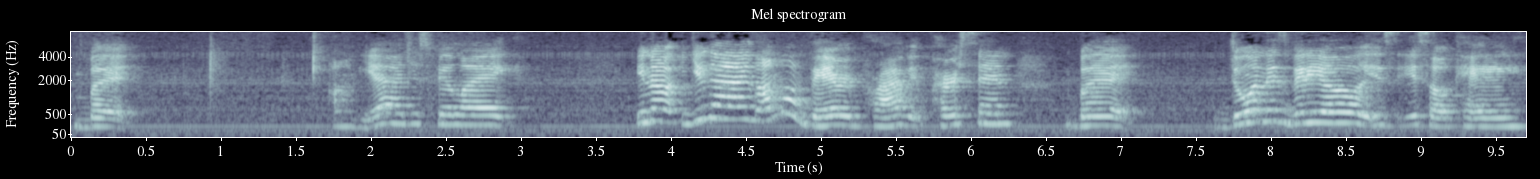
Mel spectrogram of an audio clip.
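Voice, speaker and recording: A woman's high, lively voice at a fairly slow pace with long, frequent pauses, amid audible room echo and noticeable background noise. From US South, Alabama. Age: 20s. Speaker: vlogger. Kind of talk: personal vlog, casual talk to camera.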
